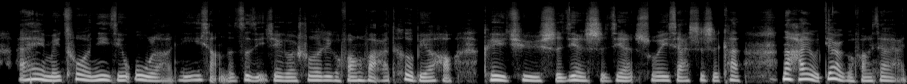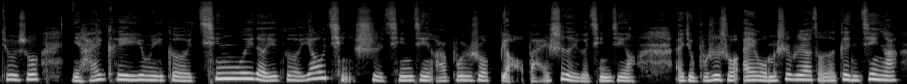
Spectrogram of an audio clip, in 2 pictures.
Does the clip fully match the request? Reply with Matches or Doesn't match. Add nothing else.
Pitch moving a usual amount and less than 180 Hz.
Doesn't match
